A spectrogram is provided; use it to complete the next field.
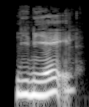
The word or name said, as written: lineal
